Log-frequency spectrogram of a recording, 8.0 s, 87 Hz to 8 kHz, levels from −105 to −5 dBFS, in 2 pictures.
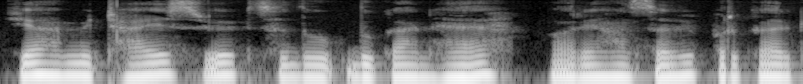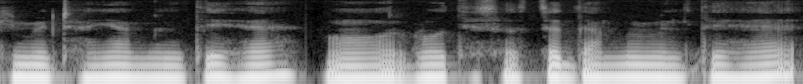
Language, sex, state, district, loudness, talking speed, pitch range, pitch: Hindi, male, Chhattisgarh, Balrampur, -21 LUFS, 165 wpm, 120-125 Hz, 125 Hz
